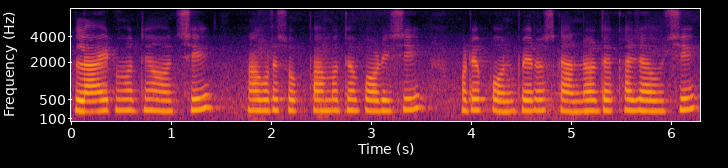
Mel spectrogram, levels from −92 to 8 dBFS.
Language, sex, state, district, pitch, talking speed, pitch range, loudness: Odia, female, Odisha, Nuapada, 250 Hz, 145 wpm, 245-260 Hz, -16 LUFS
